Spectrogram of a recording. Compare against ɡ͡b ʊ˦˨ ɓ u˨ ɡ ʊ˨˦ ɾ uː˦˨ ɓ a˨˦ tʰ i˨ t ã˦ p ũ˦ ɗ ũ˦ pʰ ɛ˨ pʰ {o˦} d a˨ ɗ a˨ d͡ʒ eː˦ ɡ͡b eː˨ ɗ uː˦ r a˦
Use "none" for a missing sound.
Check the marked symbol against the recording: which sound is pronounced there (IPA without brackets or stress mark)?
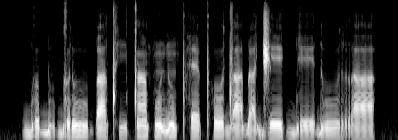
o˦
